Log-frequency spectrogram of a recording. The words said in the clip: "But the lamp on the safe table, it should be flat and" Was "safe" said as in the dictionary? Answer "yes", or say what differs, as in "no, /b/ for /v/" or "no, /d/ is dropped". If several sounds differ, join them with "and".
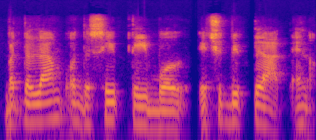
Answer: no, /p/ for /f/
